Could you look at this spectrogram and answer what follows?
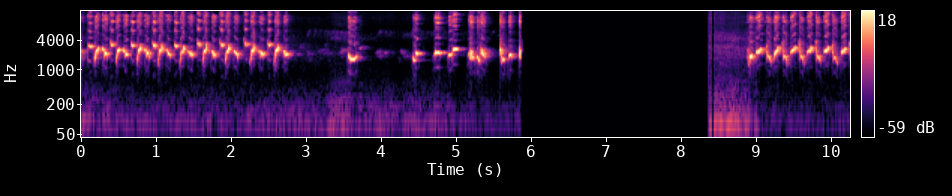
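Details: Sooty-headed bulbul in full song, seeking a rival: rapid strings of bright, slurred up-down notes in fast rolling series, broken by a few scattered single notes, a pause of silence, then the quick rolling phrase returns.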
